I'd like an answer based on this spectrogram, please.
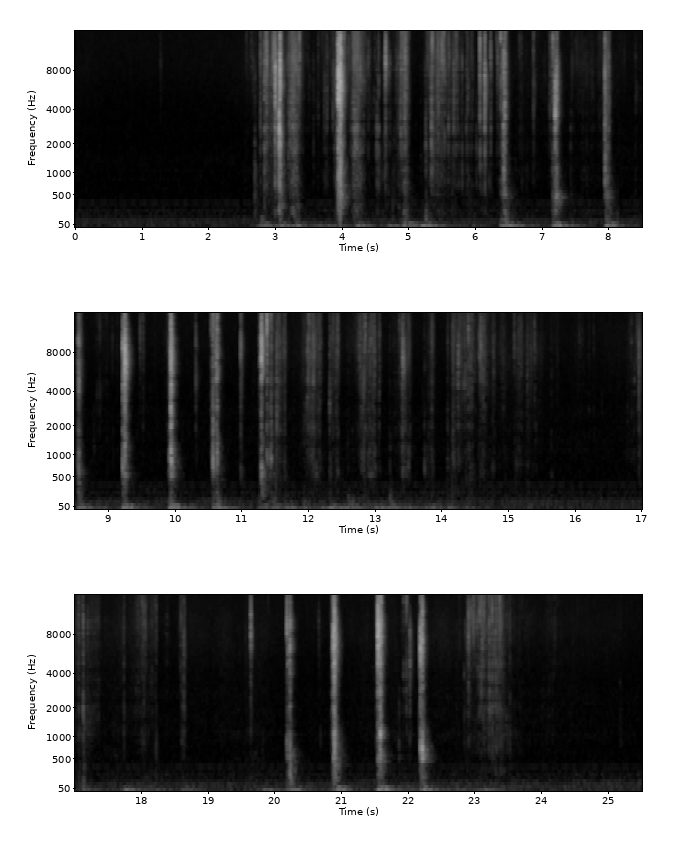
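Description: Thick slime squished, poked and stretched by hand, giving a run of sharp pops and crackling clicks as air pockets burst. It starts a few seconds in, thins out midway, picks up again and stops shortly before the end.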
